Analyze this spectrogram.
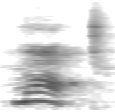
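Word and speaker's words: mocked: মকড, মকটা একবারই উচ্চারণ হচ্ছে, এটা মনোসিলেবিক। যেগুলো একবার উচ্চারণ হয় সেগুলোকে আমরা বলি মনোসিলেবিক।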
